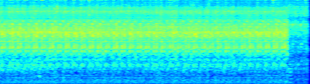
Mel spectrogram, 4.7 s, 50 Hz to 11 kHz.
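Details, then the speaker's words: Mahindra TUV300 diesel at idle with a fast, regular plasticky buzz from the driver side, like something loose. A pipe under the bonnet was touching something; pulling the pipe slightly aside stopped the rattle. "तो जो main problem है वो है यह वाली pipe इसको ये पता नहीं कहां इसकी तरफ टच हो रही है तो इसको हम स्लाइटली सा इधर कर देते तो आवाज चली"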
